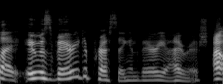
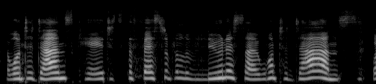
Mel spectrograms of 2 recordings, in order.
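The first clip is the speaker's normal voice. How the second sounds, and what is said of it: Put-on Irish accent. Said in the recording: “I can sometimes do an Irish accent ... she had to do an Irish accent”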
